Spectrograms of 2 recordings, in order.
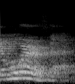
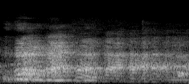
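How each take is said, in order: First: Said in the usual way. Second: Sheepish low laughing echo; lower, slow, laughing repeat. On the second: Shown as a demonstration. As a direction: drop deep and slow on I'm aware of that.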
